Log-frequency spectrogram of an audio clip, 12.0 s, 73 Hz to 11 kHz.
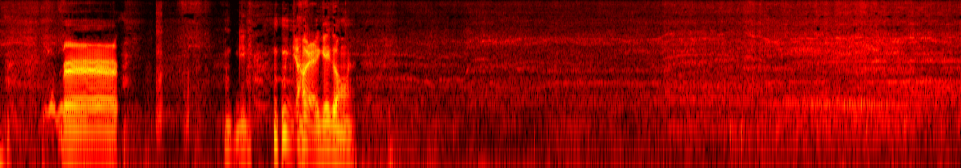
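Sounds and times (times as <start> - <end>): toy truck motor whine: 4.0 - 12.0.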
